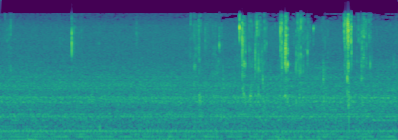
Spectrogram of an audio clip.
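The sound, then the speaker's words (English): Gum chewing, heard as faint, wet, irregular clicks and squishes, mostly in the second half, over a steady low background hum. “that's my gum ASMR.”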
